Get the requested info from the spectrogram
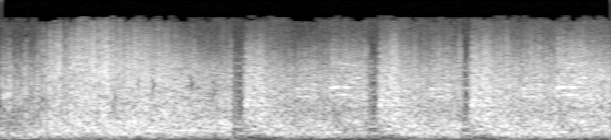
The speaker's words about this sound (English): Lexington became the principal target of Japanese attack. In spite of skillful handling, the flagship of Admiral Fitch was hit by at least two bombs and torpedoes.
